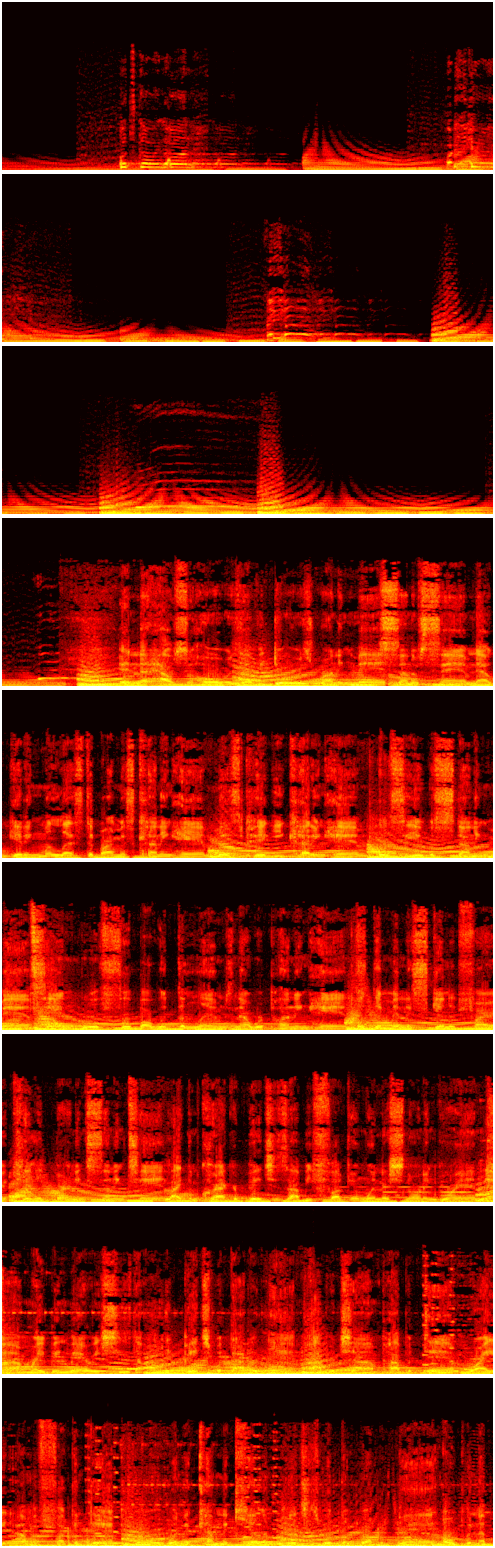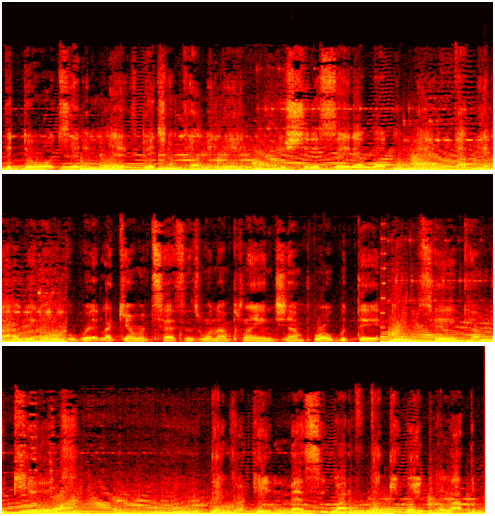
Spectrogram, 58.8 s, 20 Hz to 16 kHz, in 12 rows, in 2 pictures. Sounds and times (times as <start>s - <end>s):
Synthesizer: 0.0s - 50.0s, 52.9s - 58.8s.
